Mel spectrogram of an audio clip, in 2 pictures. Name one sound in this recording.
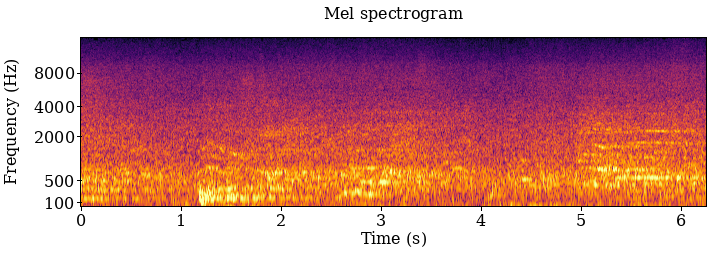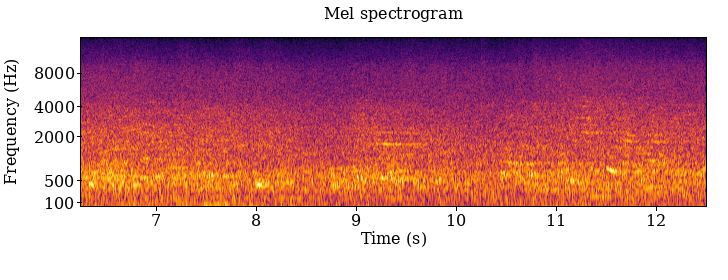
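Water rushes and gurgles in a low, muffled rumble, heard from underwater.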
